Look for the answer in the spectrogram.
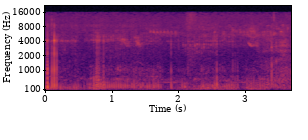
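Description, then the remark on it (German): A domestic cat purrs steadily into the microphone, a continuous low rumbling with a soft rhythmic pulse, loud and intimate with no one talking. “Vielleicht würde eine unserer Katzen, die Schnurrtier, in den Hörer.”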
